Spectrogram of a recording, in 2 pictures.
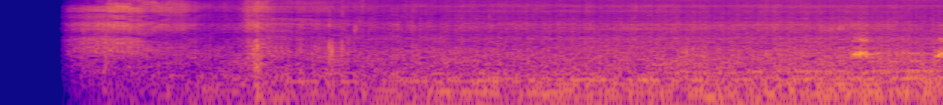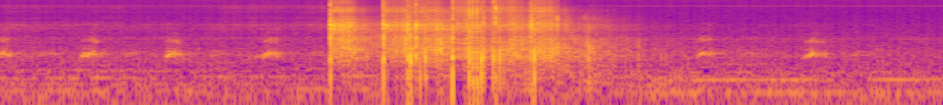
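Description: Folded-paper frog (jumping jack) firecracker going off: about two-thirds of the way in, a rapid string of sharp cracks lasts roughly two seconds. Its folds are packed too tightly.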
